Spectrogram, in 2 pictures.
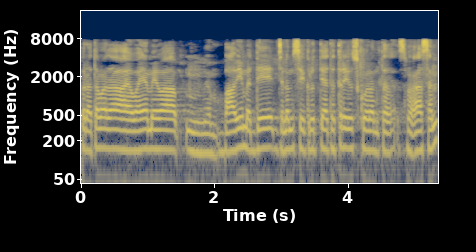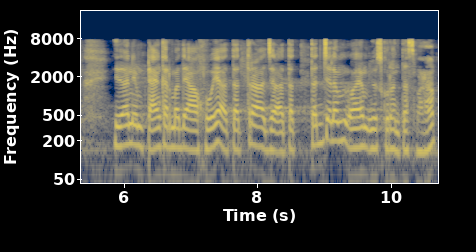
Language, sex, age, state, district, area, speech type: Sanskrit, male, 18-30, Karnataka, Hassan, rural, spontaneous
